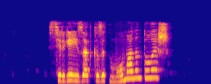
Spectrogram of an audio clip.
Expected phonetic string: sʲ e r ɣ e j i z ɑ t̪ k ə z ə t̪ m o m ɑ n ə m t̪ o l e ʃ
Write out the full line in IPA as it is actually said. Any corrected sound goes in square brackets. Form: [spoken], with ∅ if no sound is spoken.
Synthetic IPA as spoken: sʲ e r ɣ e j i z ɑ t̪ k ə z ə t̪ m o m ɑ n ə [n] t̪ o l e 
